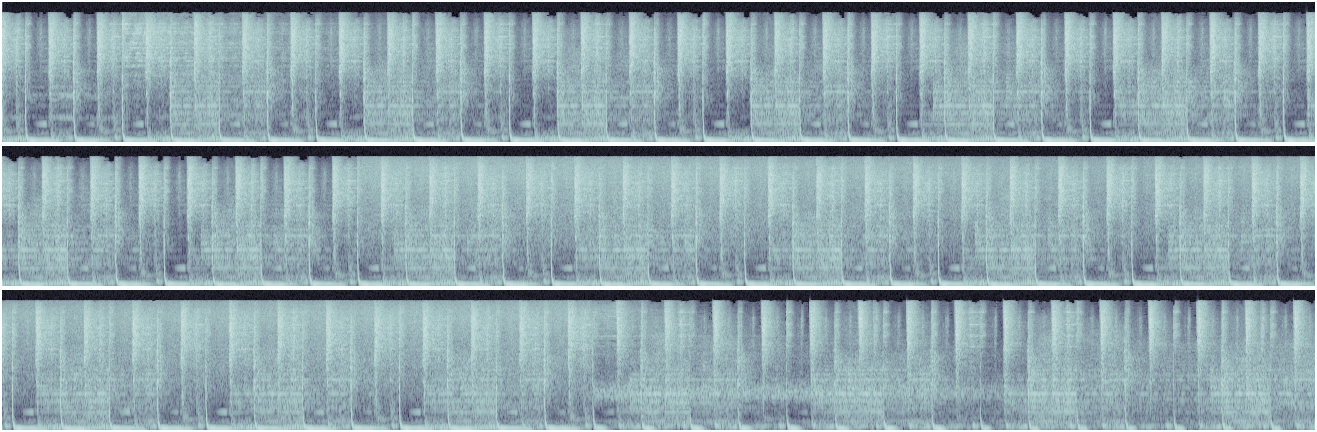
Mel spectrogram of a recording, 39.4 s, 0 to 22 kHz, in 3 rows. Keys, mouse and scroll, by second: 1.6 a, 2.8-4.7 right drag, 3.4 a, 4.5 b, 5.4-7.6 middle drag, 7.8 KP_7, 8.6-10.4 middle drag, 10.4-12.4 drag, 13.4 middle click, 15.2 a, 17.2 Tab, 18.0 a, 18.7 right click, 21.7 s, 26.5-28.2 middle drag, 28.4 middle click, 28.7 z, 30.6 middle click, 35.3-38.1 middle drag, 37.6 KP_3, 38.1 z, 38.6-39.3 middle drag.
